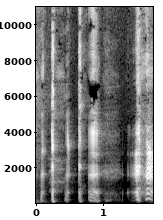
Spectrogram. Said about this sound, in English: I still have this cough.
